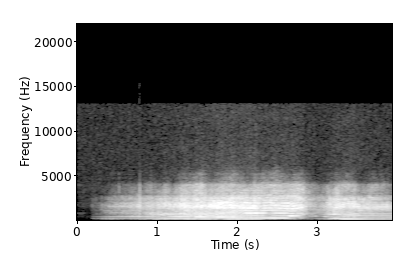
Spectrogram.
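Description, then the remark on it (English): A powerful sports car engine revs loudly, a sustained rising roar with a brief dip before it surges again, with no voices. “But such cars have high-performance engines, and they need the high-performance protection of new Kendall GT1 racing oil.”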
